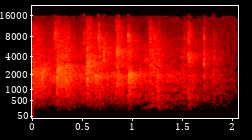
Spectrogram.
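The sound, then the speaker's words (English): A crowd applauds with dense, overlapping handclaps that keep up a steady, crackling patter for a couple of seconds, moderately loud and slowly tapering, with no clear talking over it, clapping for about 600 meals sent to local people. “Yeah, come on, we can clap about 600 meals.”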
